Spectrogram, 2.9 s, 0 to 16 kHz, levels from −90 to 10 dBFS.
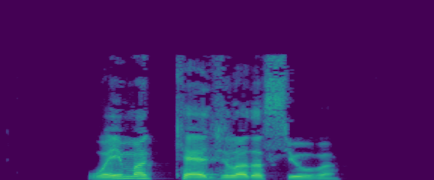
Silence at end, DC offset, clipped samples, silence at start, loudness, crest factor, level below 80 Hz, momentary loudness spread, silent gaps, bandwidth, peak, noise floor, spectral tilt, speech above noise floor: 0.65 s; under 0.1%; under 0.1%; 0.6 s; -18 LUFS; 20 dB; -66 dBFS; 11 LU; none; 11.5 kHz; 0 dBFS; under -90 dBFS; -4.5 dB/octave; over 72 dB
